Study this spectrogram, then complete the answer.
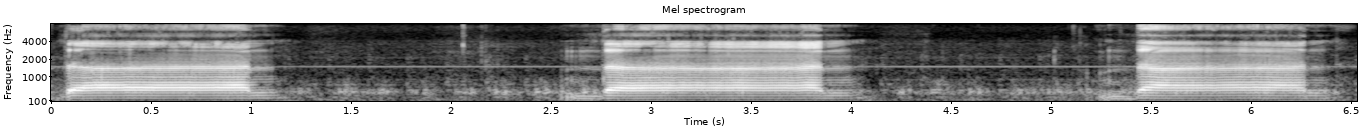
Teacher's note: زبان کی نوک جب اوپر کے اگلے دونوں دانتوں کی جڑ کی طرف والے آدھے حصے سے لگے تو یہ حرف پڑھا جائے گا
